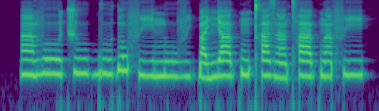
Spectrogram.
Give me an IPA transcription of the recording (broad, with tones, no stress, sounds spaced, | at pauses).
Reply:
ã˨ v oː˨ t͡ʃ uː˨ ɡ͡b uː˨ ɗ o˦ f iː˨ n uː˨ v i˨ k͡p a˨ ɲ aː˦ kʷ ũ˦ kʰ a˦ z ã˨ tʰ aː˦ kʷ ã˦ f i˦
